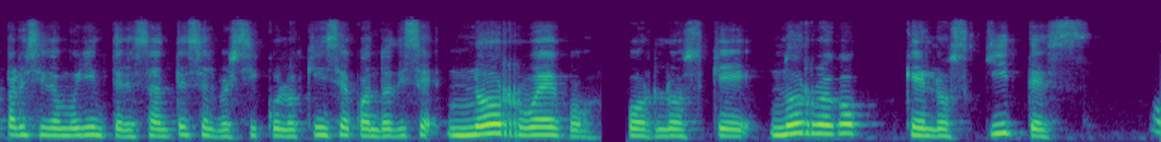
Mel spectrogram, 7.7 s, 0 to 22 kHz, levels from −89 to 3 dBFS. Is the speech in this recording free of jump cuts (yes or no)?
no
